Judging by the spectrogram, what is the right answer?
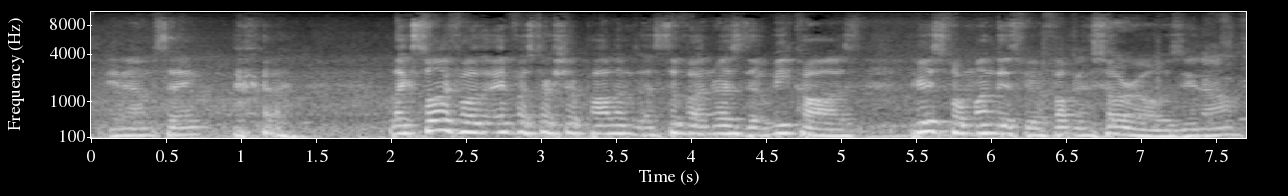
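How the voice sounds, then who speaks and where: A tipsy man from Syria with a Syrian accent, doing a deadpan stand-up comedy set and repeating small asides after each punchline. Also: on the high side. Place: small cafe comedy stage. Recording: echoey room with crowd noise. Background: audience laughter and room ambience.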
